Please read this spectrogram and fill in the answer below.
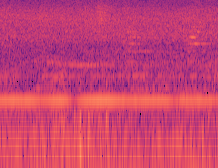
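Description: High-speed spindle of a DATRON CNC milling machine spinning with its cutter, a steady high whine at one unchanging pitch.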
